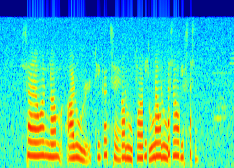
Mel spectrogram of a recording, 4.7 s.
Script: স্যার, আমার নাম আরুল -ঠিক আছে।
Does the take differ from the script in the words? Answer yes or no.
yes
